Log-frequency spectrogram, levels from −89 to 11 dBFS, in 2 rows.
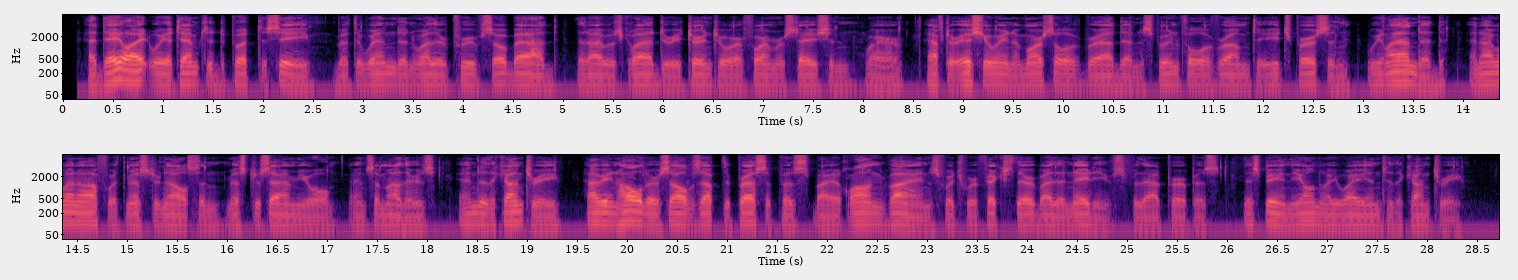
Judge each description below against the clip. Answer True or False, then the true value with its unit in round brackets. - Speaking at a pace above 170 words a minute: True (180 wpm)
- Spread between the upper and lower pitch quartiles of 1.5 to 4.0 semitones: True (2.8 semitones)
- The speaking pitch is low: True (90 Hz)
